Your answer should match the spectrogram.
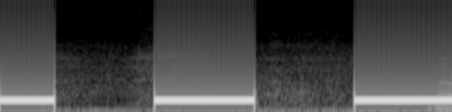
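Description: Electronic countdown beeps of a workout interval timer: three steady mid-pitched tones, each about half a second long, one a second, counting down the last seconds of an exercise interval.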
